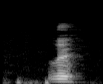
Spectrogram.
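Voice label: "лы" Komi, male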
